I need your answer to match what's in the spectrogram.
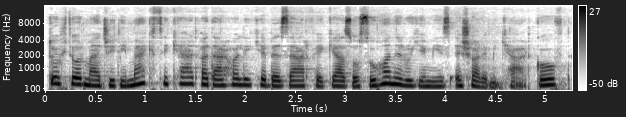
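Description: Woman narrator, radio drama, mellow, warm voice, calm, even. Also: medium pitch. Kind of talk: scripted narration.

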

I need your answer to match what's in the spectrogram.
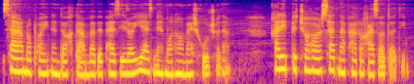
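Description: Woman narrator, first-person audiobook, soft and hushed. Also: medium pitch, fairly even intonation, gravelly.

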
